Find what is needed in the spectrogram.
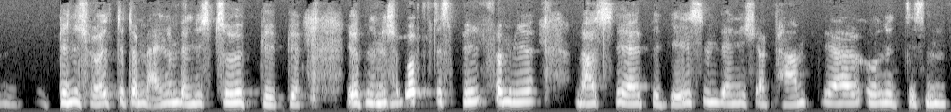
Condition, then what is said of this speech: Tongue cancer surgery. Einer Sprachbehinderung mir gar nicht so einfach ist, ohne einem Gesicht dazu auch verstanden zu werden.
